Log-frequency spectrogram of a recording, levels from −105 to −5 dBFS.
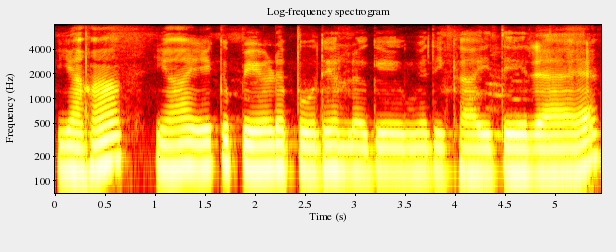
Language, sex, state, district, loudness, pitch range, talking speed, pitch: Hindi, male, Chandigarh, Chandigarh, -15 LUFS, 125-140 Hz, 130 wpm, 130 Hz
